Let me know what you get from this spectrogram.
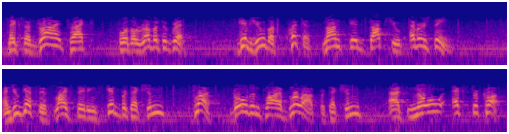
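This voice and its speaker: A man's voice: high voice, slightly rough. A man announcing in polished, declamatory old-time radio style. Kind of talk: 1930s radio announcing, scripted ad read. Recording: tinny old radio recording.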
